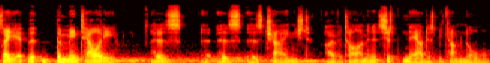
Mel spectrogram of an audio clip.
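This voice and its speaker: A man with an Australian accent talks at a moderate pace with a very deep, low pitch, ordinary pitch variation and a somewhat breathy sound. He leaves long, frequent pauses, and the recording is very clean with a silent background. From Australia, Melbourne. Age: 40s. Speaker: data analytics expert. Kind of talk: casual interview. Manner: halting, many repeated words.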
